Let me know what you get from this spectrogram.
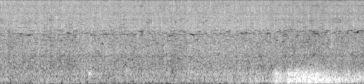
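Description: Heavy rain pouring steadily onto standing floodwater, with a louder, lower rush about four seconds in.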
